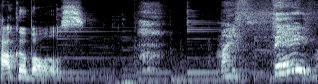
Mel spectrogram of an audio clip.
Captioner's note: gasp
